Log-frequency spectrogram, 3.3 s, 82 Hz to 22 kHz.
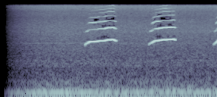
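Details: Little owl chicks, three days old, calling out for their mother, filmed in June 2024; thin rising cheeps with bright overtones, three in a row about one second apart, over a steady low hum.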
